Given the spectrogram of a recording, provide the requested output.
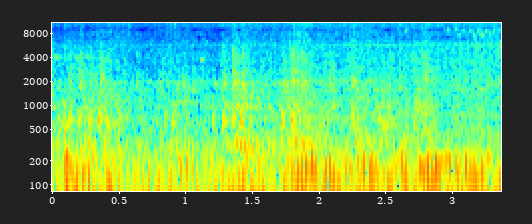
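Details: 2005 Mitsubishi T120SS that suddenly stalled and would not start, after ignition coil replacement: low, even idle with a soft steady patter and no misses or stumbles; engine firing cleanly at idle.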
